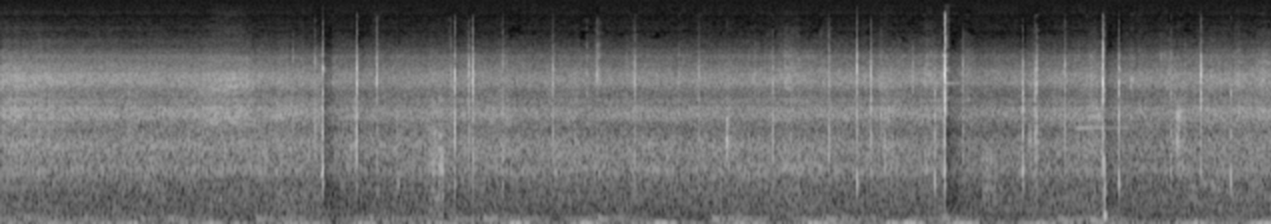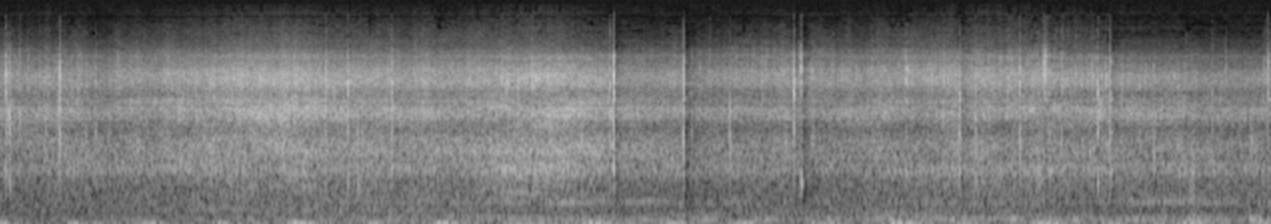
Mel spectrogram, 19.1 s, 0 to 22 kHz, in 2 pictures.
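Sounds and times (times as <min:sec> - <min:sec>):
heavy rain falling: 0:00.0 - 0:19.0
wind rumbling on microphone: 0:00.0 - 0:19.0.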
